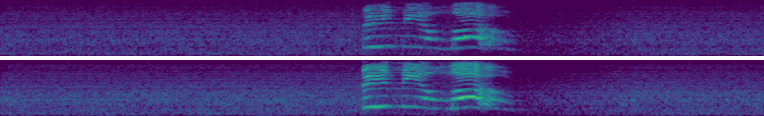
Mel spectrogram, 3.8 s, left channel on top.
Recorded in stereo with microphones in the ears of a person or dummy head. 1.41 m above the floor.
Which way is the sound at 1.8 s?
80° right.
